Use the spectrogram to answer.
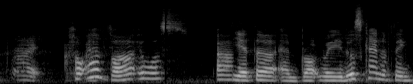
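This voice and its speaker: Against noticeable background noise, a woman speaks at a moderate pace and medium pitch with lively intonation. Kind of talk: interview.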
